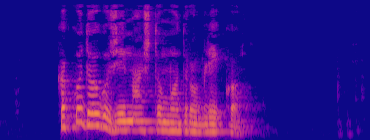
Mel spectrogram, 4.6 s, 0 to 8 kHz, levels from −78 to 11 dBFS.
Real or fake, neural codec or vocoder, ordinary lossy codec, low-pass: real; none; MP3, 32 kbps; 7.2 kHz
